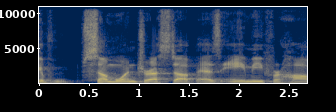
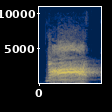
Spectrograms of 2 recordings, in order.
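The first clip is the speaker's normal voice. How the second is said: loud low monkey shriek imitation; mock ape cry with a sudden burst; 10 semitones lower, 7 dB louder than usual. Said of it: "makes a monkey sound".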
